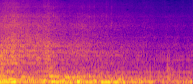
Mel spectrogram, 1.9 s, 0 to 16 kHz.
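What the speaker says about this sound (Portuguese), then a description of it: "É um V8 borbulhante, como se estivesse fazendo gargarejos com pregos." A Mercedes-Benz C63 AMG sedan with a stage 2 tuned 6.2-litre V8 burbling up close, a deep throbbing rumble with a brief rev that settles back down, no talking over it.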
